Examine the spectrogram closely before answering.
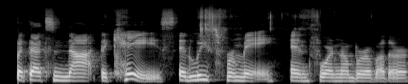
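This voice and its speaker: The woman speaks at a fairly low pitch. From US Midwest (Akron, Ohio). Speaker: data scientist and author. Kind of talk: podcast interview. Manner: animated.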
